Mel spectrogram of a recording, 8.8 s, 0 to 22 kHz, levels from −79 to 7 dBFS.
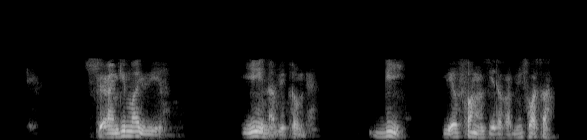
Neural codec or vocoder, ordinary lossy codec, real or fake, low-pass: codec, 16 kHz, 2 kbps, X-Codec, HuBERT features, trained on general audio; AAC, 16 kbps; fake; 7.2 kHz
